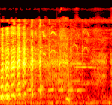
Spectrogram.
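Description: A chicken calling, loud in the first half second or so, then trailing off into fainter calls.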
